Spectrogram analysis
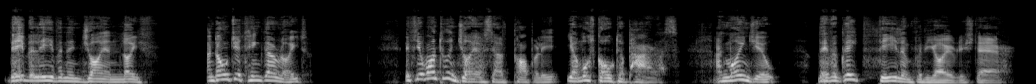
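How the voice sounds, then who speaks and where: Guy reading as a cocky worldly irish fella in an audiobook, loud hearty old-chap talk, pitched up, dry close sound. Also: big pitch swings, moderate pace, no echo. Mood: boastful, worldly. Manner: boastful, hearty, emphatic. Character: brash, worldly Irish man, patronising old friend. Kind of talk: literary audiobook character dialogue.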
